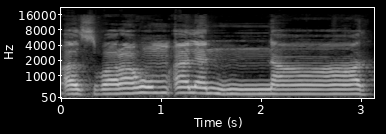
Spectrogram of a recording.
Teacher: اصبرہم علی النار، اسے اصبرہم نہیں پڑھنا، صاد کی جگہ پہ سین کی آواز نہیں آنی چاہیے، را کو پر پڑھنا ہے، عین کو صحیح جگہ سے ادا کرنا، نون مشدد ادا کرنا۔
